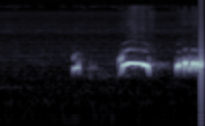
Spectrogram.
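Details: Female dove calling to attract males: soft, low hooting coos, with a short note, then a longer steady coo, then another coo beginning, in otherwise quiet surroundings.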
